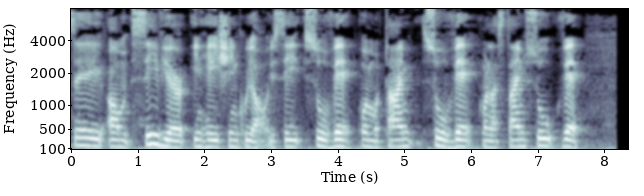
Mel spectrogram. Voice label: Savior in Haitian Creole Sove pronunciation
